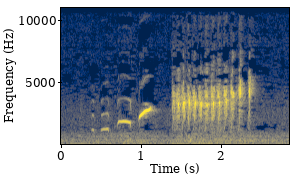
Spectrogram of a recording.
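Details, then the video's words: Song of the rufous-capped babbler: brief paired whistles and a sharp upward slur, then a rapid high trill of roughly fifteen pulses that rises slightly toward its end. "Khướu bụi đầu đỏ. tiếng khướu đầu đỏ."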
